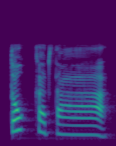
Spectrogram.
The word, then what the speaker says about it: ตุ๊กตา: ไหม คะ ที่ กะ ตุ๊กตา เป็น คำ ที่ ไม่ ประวิสรรชนีย์ เพราะ เวลา เรา เขียน ไม่ มี รูป สระ อะ แต่ เวลา เรา อ่าน เรา อ่าน ออก เสียง สระ อะ ค่ะ คือ ขนม ขนม เป็น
